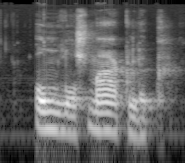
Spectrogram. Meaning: indissoluble
- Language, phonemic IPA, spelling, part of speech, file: Dutch, /ˌɔnlɔsˈmakələk/, onlosmakelijk, adjective, Nl-onlosmakelijk.ogg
